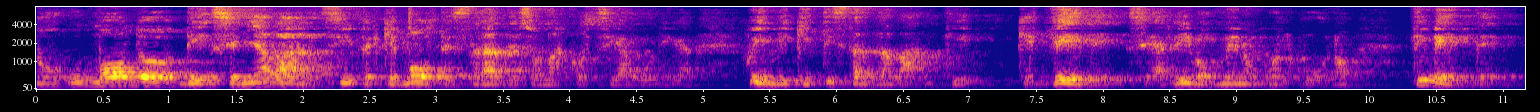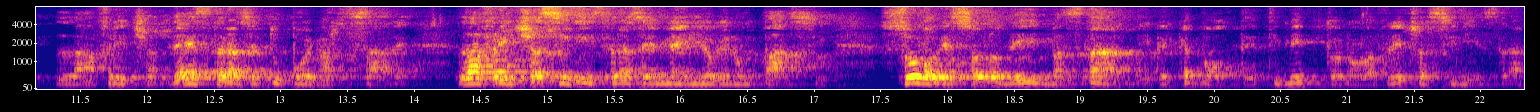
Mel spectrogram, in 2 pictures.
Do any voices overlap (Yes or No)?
No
